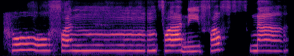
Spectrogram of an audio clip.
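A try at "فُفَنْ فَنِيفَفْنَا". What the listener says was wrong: Jangan dibentuk ujung lidahnya jangan menyentuh ke gusi atasnya, jangan sampai menyentuh nih. Dia langsung berbelok ke fa ya. Fufan fanifafna. Netral, lidahnya netral.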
